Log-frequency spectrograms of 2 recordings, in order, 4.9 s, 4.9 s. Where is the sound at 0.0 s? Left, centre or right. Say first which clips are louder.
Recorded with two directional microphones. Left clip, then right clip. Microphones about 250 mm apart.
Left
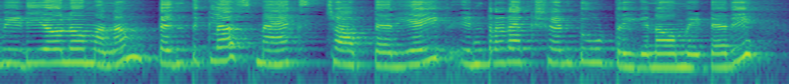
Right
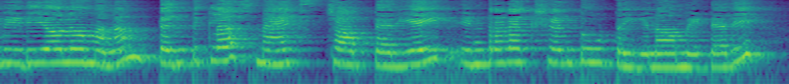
Left 5 dB; left.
